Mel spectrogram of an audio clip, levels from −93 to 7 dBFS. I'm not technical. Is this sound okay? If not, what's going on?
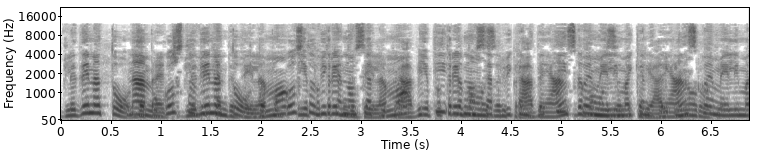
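No. Two things went wrong, and both run through the whole recording.

The first is a doubled audio track. Most likely the speech was picked up twice, or an edit left two copies sitting out of step. The result is a second copy of the speech, about as loud as the first, trailing roughly a second behind. It sounds like someone repeating every phrase a beat later. It isn't a room echo: the copy doesn't fade or sound distant.

The second is transcoding between lossy codecs. The recording was likely squeezed by one compression format, MP3, and then squeezed again by another, Opus. Each round throws detail away, and the second round also damages what the first left behind. Nothing above about 12.2 kHz survives, and the damage from both formats is heard at once.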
